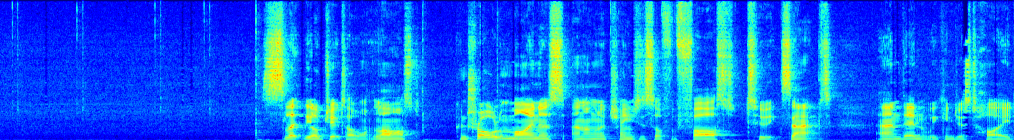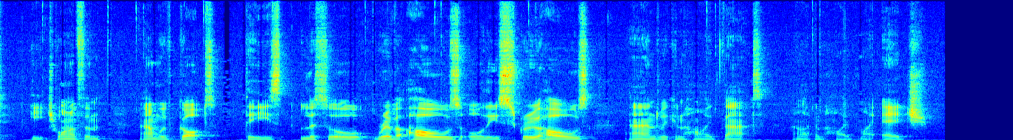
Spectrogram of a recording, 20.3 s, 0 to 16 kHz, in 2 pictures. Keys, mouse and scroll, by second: 3.1 shift+middle click, 4.7 ctrl+KP_Subtract, 6.1 click, 10.4-14.7 typing, 10.5 click, 11.5 click, 12.1 click, 12.8 click, 13.8 click, 14.5 click, 15.4 click, 15.8 h, 16.2 middle click, 17.2 click, 17.5 h, 18.2 click, 18.6 h, 19.7 h, 20.1 middle click.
